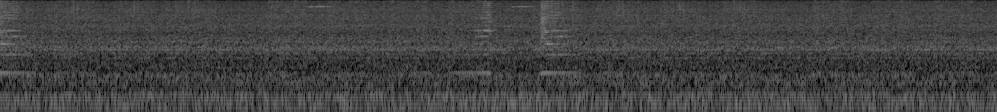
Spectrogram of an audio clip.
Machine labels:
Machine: slide rail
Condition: normal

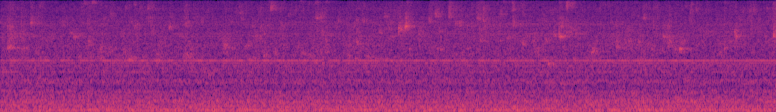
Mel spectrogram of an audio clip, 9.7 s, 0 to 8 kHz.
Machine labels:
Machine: pump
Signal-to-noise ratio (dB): 0 dB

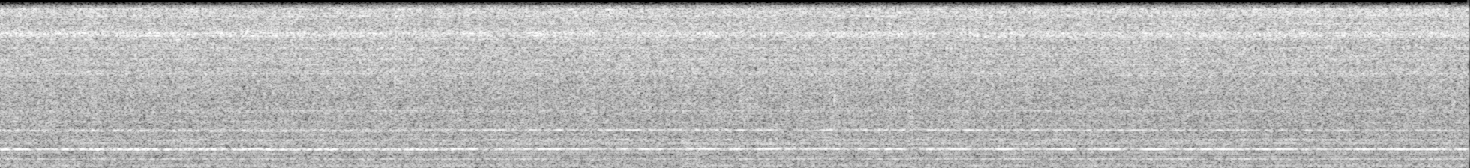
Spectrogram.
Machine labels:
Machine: slide rail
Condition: normal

